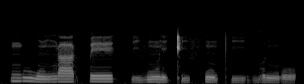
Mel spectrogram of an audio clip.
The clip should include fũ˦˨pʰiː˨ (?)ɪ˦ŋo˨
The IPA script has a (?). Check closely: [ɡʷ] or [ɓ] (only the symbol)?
ɡʷ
